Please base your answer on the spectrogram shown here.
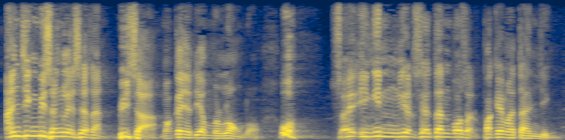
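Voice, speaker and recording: A man's voice: high-pitched, very animated, fast talker, darkish tone, slight background noise. A middle-aged man from Indonesia preaching a humorous Islamic sermon, telling jokey stories, acting out little exchanges and chanting Arabic verses.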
